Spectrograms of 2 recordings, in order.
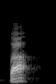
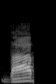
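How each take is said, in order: The two takes are said the same way.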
